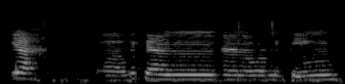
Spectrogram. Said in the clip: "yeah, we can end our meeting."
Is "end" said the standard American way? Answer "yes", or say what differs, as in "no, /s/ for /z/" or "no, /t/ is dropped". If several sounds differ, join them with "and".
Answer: no, /d/ is dropped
